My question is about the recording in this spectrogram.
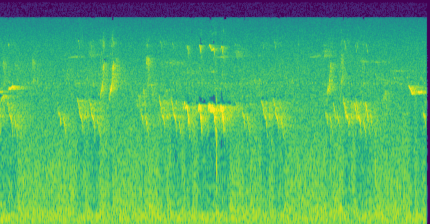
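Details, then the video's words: Striated bulbul, Pycnonotus striatus, Pelling, Sikkim, India, May: repeated short downslurred chirps over several seconds, a louder sharp cluster midway, with faint higher notes and soft outdoor noise behind. "Striated Bulbul"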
